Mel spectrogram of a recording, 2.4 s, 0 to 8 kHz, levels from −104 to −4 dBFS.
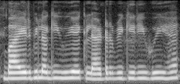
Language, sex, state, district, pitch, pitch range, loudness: Hindi, female, Himachal Pradesh, Shimla, 210 Hz, 205-220 Hz, -17 LUFS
